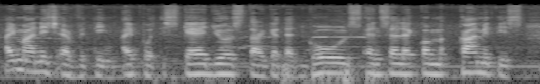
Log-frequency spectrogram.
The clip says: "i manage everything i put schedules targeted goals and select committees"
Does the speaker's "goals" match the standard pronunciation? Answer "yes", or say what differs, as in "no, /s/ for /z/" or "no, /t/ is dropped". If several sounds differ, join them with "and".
no, /s/ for /z/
